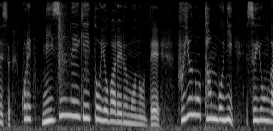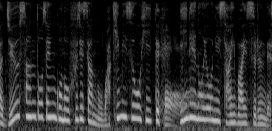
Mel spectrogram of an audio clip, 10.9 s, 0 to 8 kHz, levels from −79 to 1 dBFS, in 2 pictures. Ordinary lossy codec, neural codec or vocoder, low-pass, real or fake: none; none; none; real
